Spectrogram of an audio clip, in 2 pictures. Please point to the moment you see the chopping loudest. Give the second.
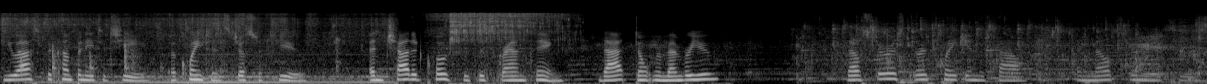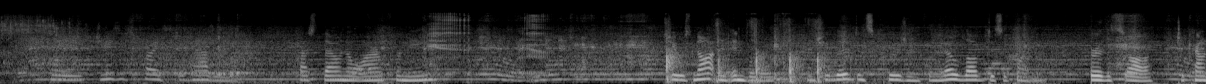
20 s.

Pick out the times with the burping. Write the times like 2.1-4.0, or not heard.
16.3-17.6.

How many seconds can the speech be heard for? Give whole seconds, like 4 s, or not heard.
20 s.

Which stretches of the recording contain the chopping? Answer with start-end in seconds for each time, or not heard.
0.3-1.6, 18.7-20.4.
